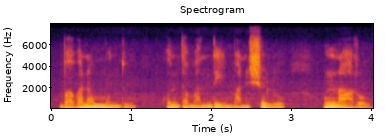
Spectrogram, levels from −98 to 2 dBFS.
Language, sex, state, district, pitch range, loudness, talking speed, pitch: Telugu, female, Telangana, Hyderabad, 150-170 Hz, -14 LUFS, 75 wpm, 160 Hz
